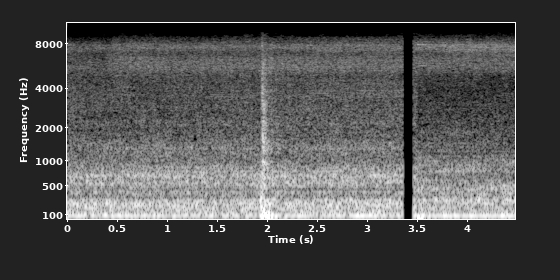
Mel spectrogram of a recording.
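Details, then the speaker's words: Window AC unit after a bad capacitor was replaced; the fan and compressor start right away and hum at an even pitch, and the coil gives about a 20°F temperature drop (87 to 67), so it runs normally. "fans start it right up and the compressor started just right away so pumping out the high side here and coming back on the suction line"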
